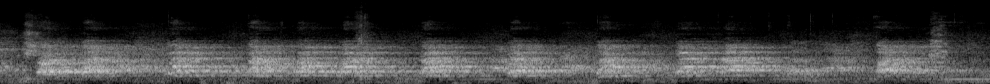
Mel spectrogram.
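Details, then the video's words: A dog named Penny, wanting cuddles, gives a run of loud, tonal, harmonic whining cries. Each cry lasts under a second and repeats roughly every second and a half, with a woman's voice in the background. "Penny Wanting the Most Cuddles"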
